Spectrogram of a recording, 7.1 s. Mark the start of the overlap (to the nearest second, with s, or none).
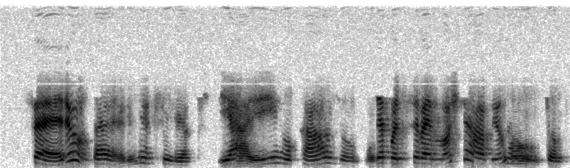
none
